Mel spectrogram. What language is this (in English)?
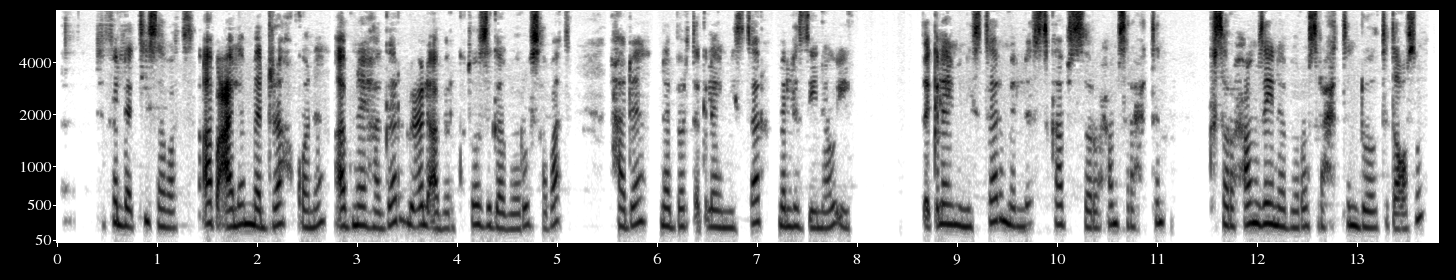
Tigrinya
